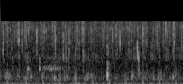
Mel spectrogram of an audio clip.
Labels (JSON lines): {"label": "biophony, crackle", "recorder": "SoundTrap 600"}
